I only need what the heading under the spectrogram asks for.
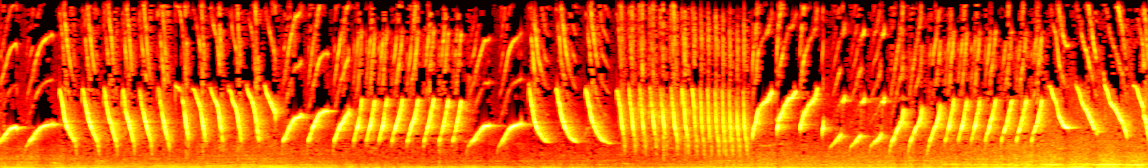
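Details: A canary delivers a long, loud song of repeated downward-sweeping whistles that break into fast rattling trills and then return to a flowing run of slurred notes.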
